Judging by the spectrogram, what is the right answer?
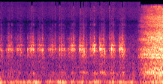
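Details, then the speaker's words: Bicycle wheel on an Araya rim, spun freely: the customer reports the hub sounds dry and notchy, and a dry, gritty rasp pulses about four times a second. Dry, notchy hub bearing needing service; the wheel is also slightly out of true. "Another one is this wheel on an Araya rim, and basically he said could do just a little bit of a service on that hub, because it's sounding a bit dry and notchy, if you can"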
